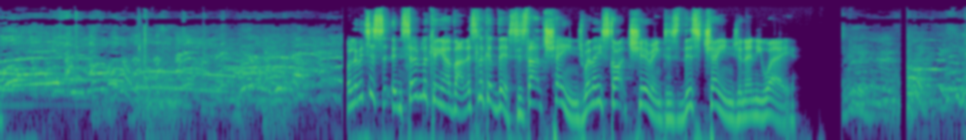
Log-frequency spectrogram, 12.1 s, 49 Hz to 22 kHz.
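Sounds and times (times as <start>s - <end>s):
people chattering excitedly: 10.6s - 12.0s.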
